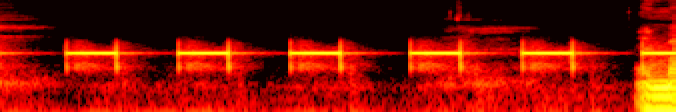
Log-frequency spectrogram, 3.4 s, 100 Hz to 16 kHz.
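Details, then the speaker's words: Simulated CPR on a monitor-defibrillator in AED mode, its metronome pacing chest compressions: regular paired electronic beeps, about 107 a minute. "it's telling you how long you've been going for already and i should be listening to my metronome to keep my depth right"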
